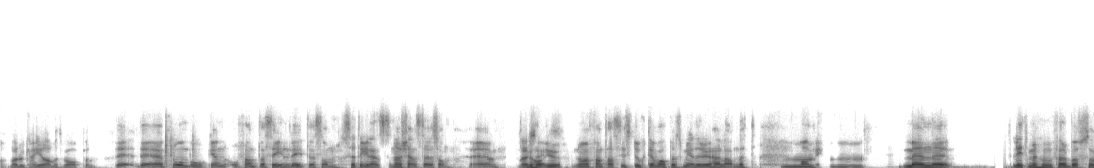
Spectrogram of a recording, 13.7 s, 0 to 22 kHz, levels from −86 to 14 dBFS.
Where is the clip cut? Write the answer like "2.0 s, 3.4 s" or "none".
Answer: none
